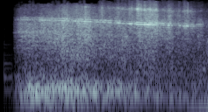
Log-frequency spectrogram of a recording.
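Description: Four-engine jet airliner flying low overhead. Its engines give a steady dense noise that starts suddenly, topped by a high whine that slowly falls in pitch as it passes.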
